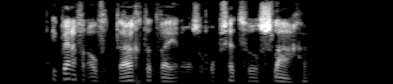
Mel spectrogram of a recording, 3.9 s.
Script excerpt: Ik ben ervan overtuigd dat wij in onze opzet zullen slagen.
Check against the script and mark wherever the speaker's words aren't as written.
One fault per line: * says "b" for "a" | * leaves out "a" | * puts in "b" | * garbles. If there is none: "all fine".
all fine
